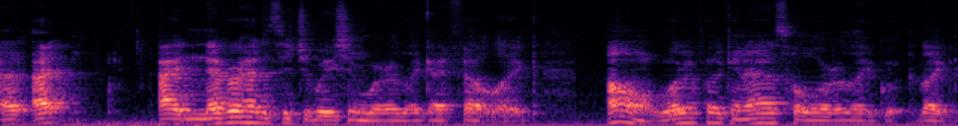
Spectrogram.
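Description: A man talks at a moderate pace. Some room echo can be heard. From New York. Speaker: YouTuber. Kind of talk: casual Q&A vlog. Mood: relaxed, friendly.

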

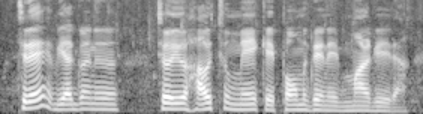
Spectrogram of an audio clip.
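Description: With lively intonation, a man speaks at a fairly quick pace in a dry recording that has no echo. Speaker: cooking channel host. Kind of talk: tutorial. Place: garden.

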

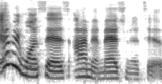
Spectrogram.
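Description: A woman talks at a fairly slow pace, her pitch swinging very widely.

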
